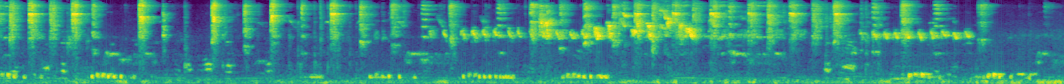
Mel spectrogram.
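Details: White-rumped shama singing while bathing in the morning: a rapid, varied run of sharp high chirps and whistles, with a sustained buzzy trill in the middle and near the end, punctuated by soft low splashing or wing-flutter bursts.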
